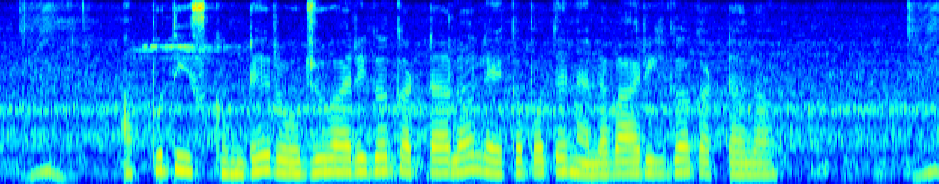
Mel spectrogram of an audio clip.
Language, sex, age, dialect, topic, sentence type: Telugu, female, 18-24, Utterandhra, banking, question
